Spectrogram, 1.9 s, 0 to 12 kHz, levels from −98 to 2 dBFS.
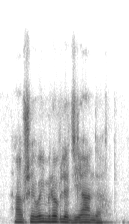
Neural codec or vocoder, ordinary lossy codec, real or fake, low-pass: none; Opus, 16 kbps; real; 7.2 kHz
